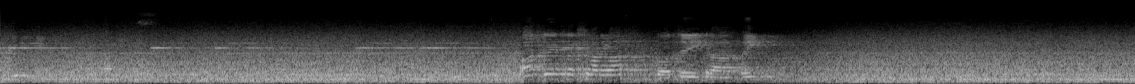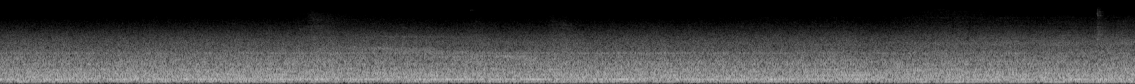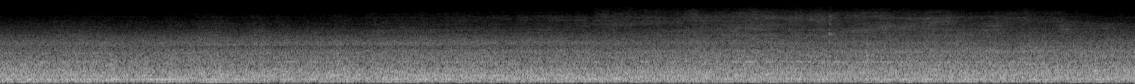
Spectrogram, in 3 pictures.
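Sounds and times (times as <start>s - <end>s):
high-speed train running: 0.0s - 34.0s.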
